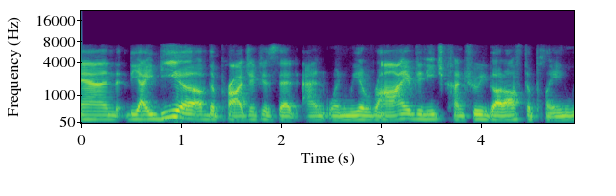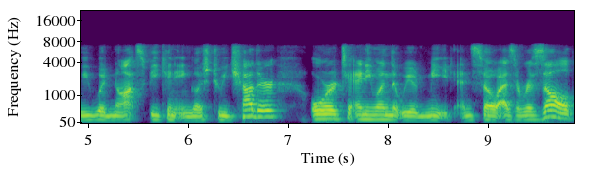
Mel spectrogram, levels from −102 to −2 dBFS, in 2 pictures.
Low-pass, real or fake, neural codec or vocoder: 7.2 kHz; real; none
